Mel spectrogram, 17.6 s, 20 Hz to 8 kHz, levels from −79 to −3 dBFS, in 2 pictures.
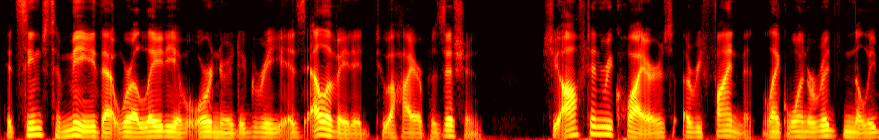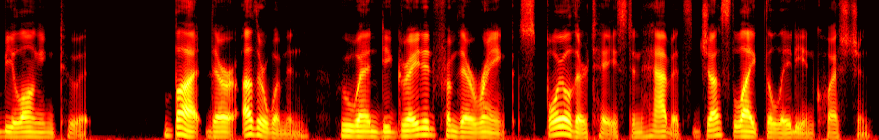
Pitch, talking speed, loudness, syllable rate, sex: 100 Hz, 170 wpm, -22 LUFS, 5.5 syllables/s, male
